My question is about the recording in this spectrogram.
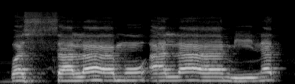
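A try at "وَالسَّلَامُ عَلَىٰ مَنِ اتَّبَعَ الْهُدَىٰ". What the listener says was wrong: Nah, hurufnya. Mimnya itu harokatnya fathah. Manittaba'al huda.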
